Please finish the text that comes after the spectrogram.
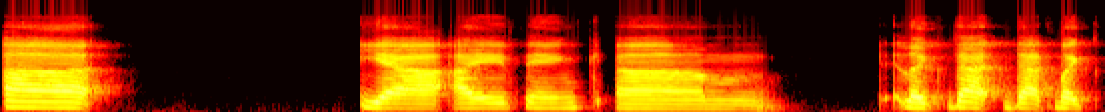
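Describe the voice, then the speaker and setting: A woman co-hosting a podcast in loose, candid chat. Her voice sits low for a woman, and she talks bluntly, swears offhandedly and scatters "like" through her sentences. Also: fairly even intonation, very slow, fairly bright tone, clean tone. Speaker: podcast co-host.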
